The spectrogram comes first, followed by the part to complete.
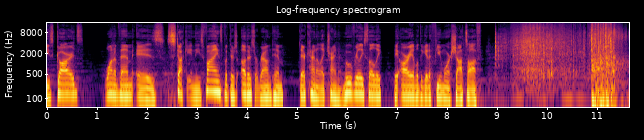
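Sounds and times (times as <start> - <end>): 
speech: 0.0 - 9.3
body crashing onto ground: 10.8 - 11.6.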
